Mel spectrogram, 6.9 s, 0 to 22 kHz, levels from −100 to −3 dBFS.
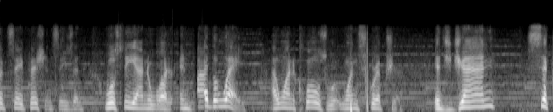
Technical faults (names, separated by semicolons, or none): repeated packet loss (robotic sound); loud pop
